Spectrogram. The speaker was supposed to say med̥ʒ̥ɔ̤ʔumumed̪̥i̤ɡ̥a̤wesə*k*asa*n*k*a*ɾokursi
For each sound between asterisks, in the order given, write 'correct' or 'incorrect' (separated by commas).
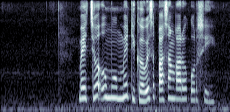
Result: incorrect, incorrect, correct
